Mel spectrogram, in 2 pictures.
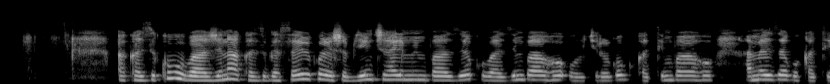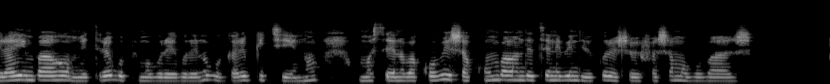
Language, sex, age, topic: Kinyarwanda, female, 18-24, education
